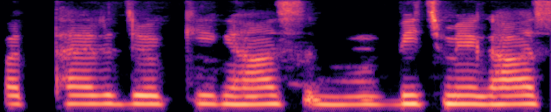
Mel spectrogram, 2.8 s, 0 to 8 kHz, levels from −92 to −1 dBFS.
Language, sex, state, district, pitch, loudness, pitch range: Hindi, female, Bihar, Purnia, 225 Hz, -18 LUFS, 220-225 Hz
